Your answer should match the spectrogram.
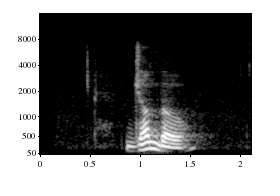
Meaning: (adjective) Especially large or powerful; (noun) 1. An especially large or powerful person, animal, or thing 2. An elephant 3. A platform-mounted machine for drilling rock
- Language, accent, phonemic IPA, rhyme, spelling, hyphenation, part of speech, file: English, Received Pronunciation, /ˈd͡ʒʌmbəʊ/, -ʌmbəʊ, jumbo, jum‧bo, adjective / noun, En-uk-jumbo.ogg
